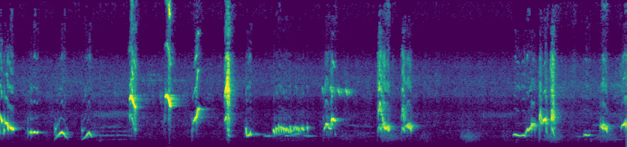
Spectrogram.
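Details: Green leafbird, freshly finished moulting, in relaxed song meant to stimulate other birds: jumbled whistles, sharp high chips, a buzzy trill near four seconds, then a quiet gap before renewed chirps.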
